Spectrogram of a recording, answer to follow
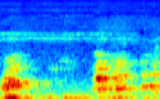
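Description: Two short vocal calls with a clear pitch, one at the start and another a little over a second later.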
